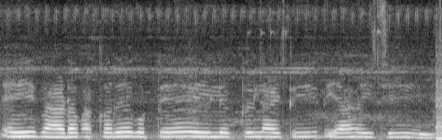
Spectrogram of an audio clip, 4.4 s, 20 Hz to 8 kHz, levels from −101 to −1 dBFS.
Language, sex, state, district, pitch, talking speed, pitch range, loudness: Odia, male, Odisha, Khordha, 235 Hz, 95 wpm, 225-240 Hz, -15 LUFS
